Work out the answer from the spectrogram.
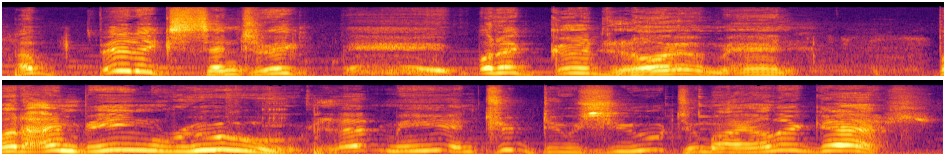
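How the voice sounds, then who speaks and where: Frail, high-voiced old millionaire. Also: male voice, very animated, slow, fairly bright tone, faint music behind, heavily acted. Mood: welcoming, halting. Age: older. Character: frail, dying old millionaire patriarch, genteel. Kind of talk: comedic horror radio-play acting.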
